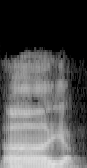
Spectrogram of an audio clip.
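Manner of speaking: drawn-out "aha, I get it"; mock realization. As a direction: re-enact the penny dropping, stretching the ah. Retells suddenly deciphering own handwriting. (gespieltes Aha-Erlebnis)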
